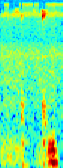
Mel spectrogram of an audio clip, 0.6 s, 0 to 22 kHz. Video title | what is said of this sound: Short MSI GE76 Raider laptop review. | when I tap on it, it sounds kind of hollowed instead of nice and solid.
